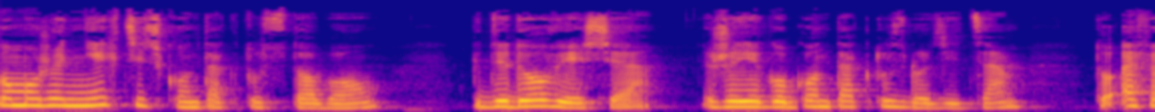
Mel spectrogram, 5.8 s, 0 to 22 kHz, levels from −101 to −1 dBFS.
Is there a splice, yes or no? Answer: yes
